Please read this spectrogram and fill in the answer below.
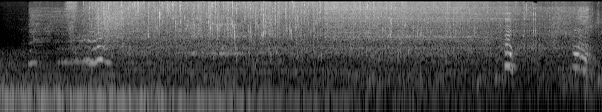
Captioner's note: water running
